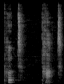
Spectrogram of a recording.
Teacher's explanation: people from the Midlands north of England and Ireland pronounce these two words the same hence the name put putt merger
